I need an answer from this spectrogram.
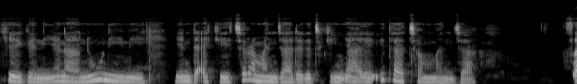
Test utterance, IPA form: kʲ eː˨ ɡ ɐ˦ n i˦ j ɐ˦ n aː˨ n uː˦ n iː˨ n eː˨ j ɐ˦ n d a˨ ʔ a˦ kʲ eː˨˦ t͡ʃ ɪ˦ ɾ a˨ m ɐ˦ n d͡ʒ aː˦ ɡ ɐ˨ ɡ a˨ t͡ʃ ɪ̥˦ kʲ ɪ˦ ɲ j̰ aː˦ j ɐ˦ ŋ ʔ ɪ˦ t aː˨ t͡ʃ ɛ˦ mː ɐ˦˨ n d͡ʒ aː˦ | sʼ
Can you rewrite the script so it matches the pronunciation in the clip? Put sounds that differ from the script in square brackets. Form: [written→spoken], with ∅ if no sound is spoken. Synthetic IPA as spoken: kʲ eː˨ ɡ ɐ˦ n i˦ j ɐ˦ n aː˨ n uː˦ n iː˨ n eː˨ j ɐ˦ n d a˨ ʔ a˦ kʲ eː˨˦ t͡ʃ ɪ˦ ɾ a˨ m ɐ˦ n d͡ʒ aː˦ [ɡ→d] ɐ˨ ɡ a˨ t͡ʃ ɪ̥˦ kʲ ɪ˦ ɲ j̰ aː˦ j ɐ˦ ŋ ʔ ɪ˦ t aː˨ t͡ʃ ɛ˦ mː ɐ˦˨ n d͡ʒ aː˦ | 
